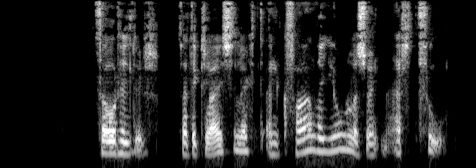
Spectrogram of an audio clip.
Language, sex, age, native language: Icelandic, male, 18-19, Icelandic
